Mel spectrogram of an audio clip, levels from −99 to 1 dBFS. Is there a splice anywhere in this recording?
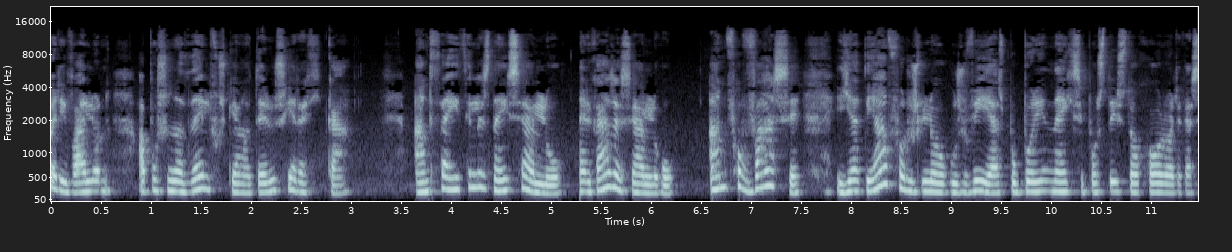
yes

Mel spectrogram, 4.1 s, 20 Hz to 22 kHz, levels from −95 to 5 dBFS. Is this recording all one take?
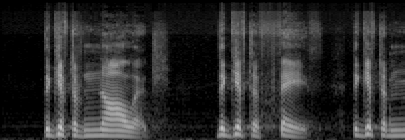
yes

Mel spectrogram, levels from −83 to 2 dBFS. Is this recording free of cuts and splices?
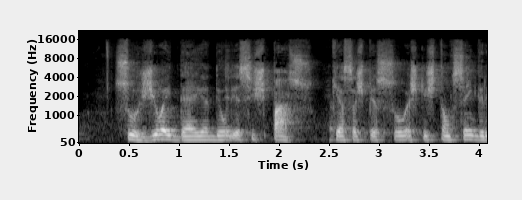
no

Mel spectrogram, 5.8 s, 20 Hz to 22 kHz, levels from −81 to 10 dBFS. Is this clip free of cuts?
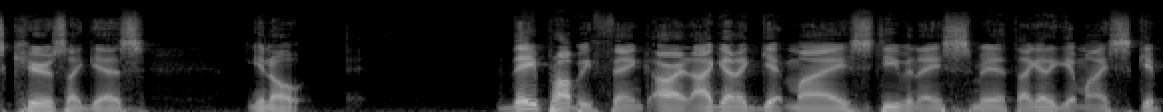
yes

